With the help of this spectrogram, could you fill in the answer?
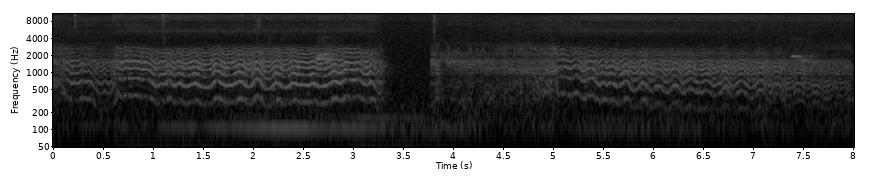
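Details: Newborn Blenheim Cavalier King Charles Spaniel puppies, 12 days old, one of a litter of five: a continuous warbling, wavering whine lasting about three seconds, a brief pause, then more overlapping quavering cries.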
